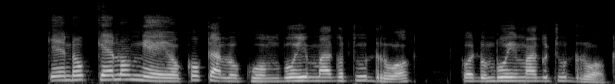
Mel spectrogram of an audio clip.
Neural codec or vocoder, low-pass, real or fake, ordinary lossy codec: codec, 44.1 kHz, 2.6 kbps, DAC; 19.8 kHz; fake; none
